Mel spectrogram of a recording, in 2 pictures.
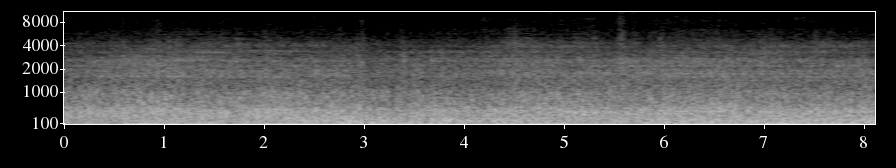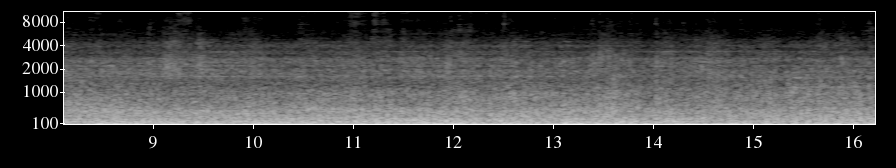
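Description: Freight train of open-top hopper cars rolling past: a steady rumble of steel wheels on the rails, with a few faint clicks partway through.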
